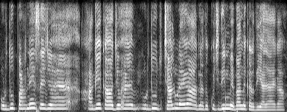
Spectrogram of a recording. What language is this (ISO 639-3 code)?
urd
